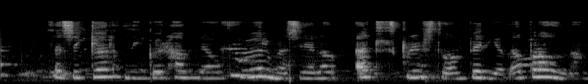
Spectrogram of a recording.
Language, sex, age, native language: Icelandic, female, 40-49, Icelandic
